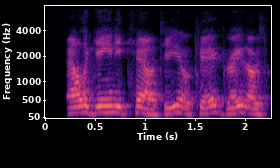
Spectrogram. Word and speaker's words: Allegheny: How do you pronounce it, then? Allegheny. Allegheny County.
